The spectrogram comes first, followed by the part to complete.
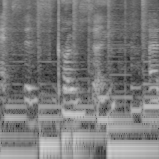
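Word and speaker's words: Xaden Riorson: Exton Rosen.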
